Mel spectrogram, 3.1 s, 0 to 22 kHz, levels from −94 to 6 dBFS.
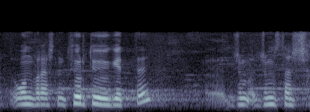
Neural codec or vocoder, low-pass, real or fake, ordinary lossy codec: none; none; real; none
